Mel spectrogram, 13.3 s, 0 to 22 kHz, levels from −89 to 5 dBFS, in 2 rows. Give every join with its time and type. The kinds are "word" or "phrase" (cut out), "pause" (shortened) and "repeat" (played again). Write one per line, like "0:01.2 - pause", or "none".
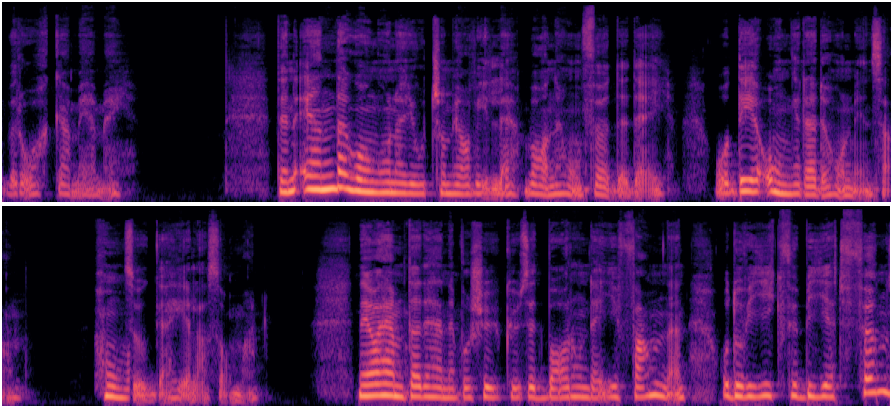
0:05.1 - pause
0:07.6 - phrase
